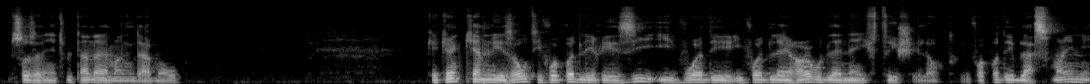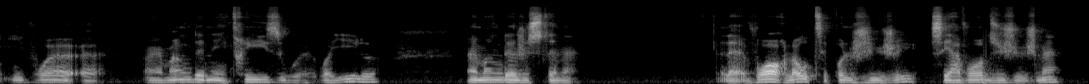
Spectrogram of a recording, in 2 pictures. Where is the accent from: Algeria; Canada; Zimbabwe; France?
Canada; Quebec; c'est là qu'on voit qu'on est des Latins, les Québécois.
